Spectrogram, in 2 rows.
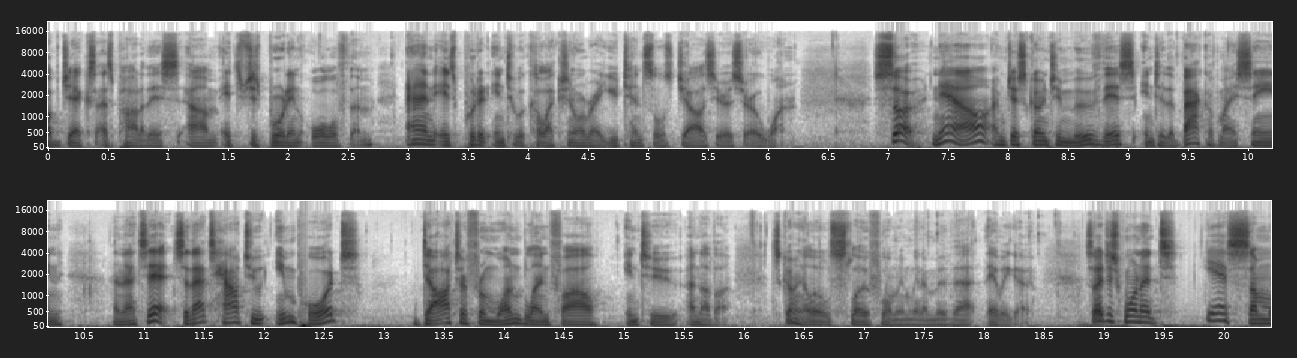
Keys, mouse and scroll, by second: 0.9 middle click, 2.4 click, 5.6 middle click, 7.0 g, 7.1 middle click, 8.0 click, 8.3 shift+middle click, 8.7 g, 9.0 middle click, 9.3 click, 9.5 shift+middle click, 9.8-10.3 shift+scroll up 2, 10.3 g, 10.5 z, 11.0 click, 11.2 shift+middle click, 11.4 shift+scroll up 2, 11.8 middle click, 12.6 g, 12.7 z, 13.3 click, 13.6 middle click, 14.3 scroll down 1, 14.7 shift+middle click, 15.6 z, 16.2 middle click, 16.6 shift+middle click, 17.0 shift+g, 17.1 middle click, 17.5 click, 17.7 middle click, 18.0 g, 18.0 middle click, 18.3 click, 18.6-18.9 scroll down 1, 18.9 KP_0.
